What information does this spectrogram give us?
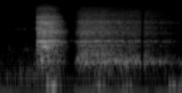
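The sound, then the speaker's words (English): Airy breathing picked up by an open microphone in an online meeting: a sharp inhale, a brief pause, then a long exhale, with low thumps and faint hum beneath and no talking. “I hear the breathing.”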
